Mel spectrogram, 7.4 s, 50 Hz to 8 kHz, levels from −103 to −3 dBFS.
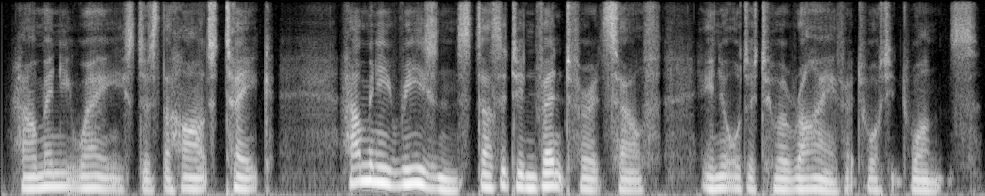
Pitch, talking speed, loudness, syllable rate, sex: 135 Hz, 185 wpm, -18 LUFS, 5.0 syllables/s, male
